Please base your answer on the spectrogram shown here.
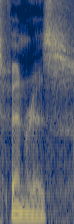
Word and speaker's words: Fenris: The pronunciation, it is Fenris.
